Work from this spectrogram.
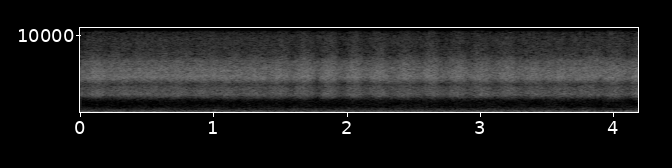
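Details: Cricket in a natural setting, producing a steady, high-pitched shrill trill that pulses gently about two to three times per second, with a faint low rumble underneath and no other animals.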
